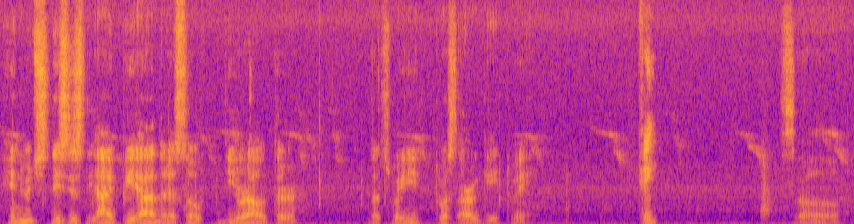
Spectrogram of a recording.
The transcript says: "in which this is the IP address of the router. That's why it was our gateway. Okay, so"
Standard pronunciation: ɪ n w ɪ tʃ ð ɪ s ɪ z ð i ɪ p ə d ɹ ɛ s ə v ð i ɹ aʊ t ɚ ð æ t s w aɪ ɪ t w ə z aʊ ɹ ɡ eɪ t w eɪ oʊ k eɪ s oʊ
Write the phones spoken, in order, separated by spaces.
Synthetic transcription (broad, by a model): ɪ n w ɪ tʃ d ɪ s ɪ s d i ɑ p ə d ɹ ɛ s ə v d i ɹ aʊ t ɚ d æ t s w aɪ ɪ t w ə s aʊ ɹ ɡ eɪ t w eɪ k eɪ s oʊ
